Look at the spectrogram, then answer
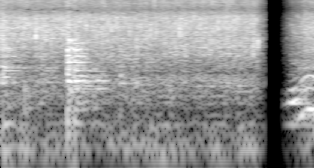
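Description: Bitter gourd pieces sizzle steadily in a hot pan after a pinch of salt, a dense continuous frying hiss with a brief stir near the start and a sudden cut to silence before the sizzle resumes.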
